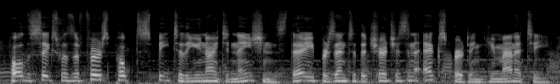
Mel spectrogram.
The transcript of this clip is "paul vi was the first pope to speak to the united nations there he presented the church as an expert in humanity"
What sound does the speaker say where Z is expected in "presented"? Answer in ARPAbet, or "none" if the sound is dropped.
Z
